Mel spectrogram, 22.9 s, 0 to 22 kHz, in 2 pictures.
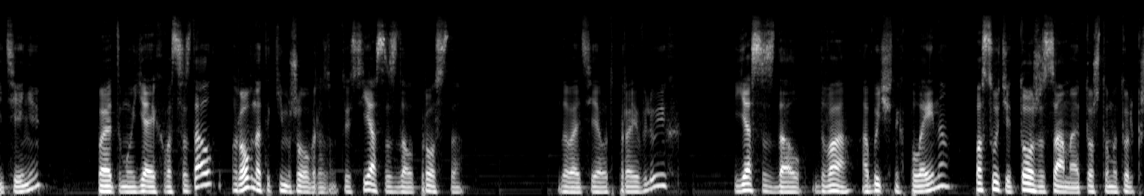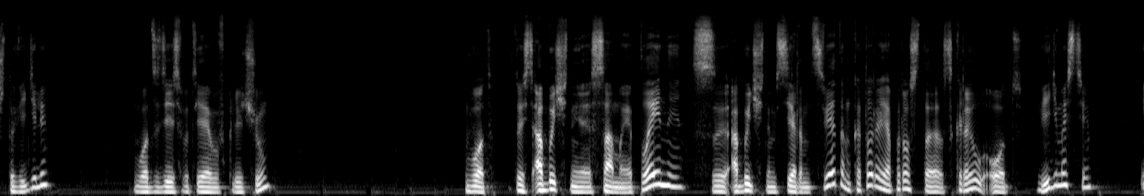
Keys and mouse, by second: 4.6 click, 6.7 click, 8.7 click, 8.9 click, 9.4 click, 10.2 click, 10.3 middle click, 12.0 shift+click, 13.6 click, 14.1 click, 14.7 shift+middle click, 15.3 shift+middle click, 19.9 shift+middle click, 22.0 middle click.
